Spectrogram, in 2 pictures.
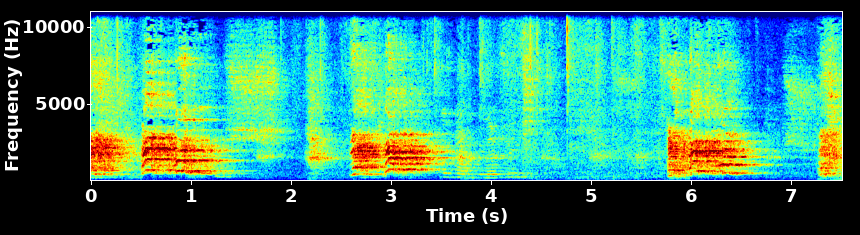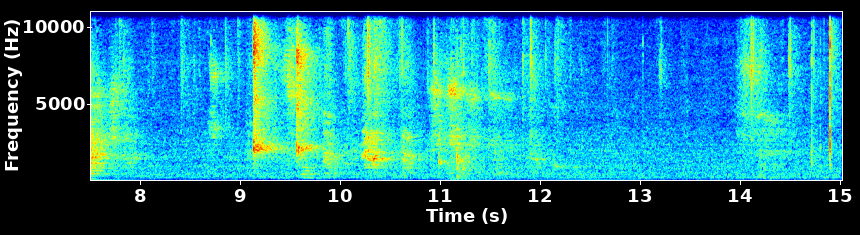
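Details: A young female Alaskan Malamute, nearly one year old, greets her owner's mother with wild excitement: four loud, harmonic woo-like bursts over eight seconds, then softer scattered yips and faint voices.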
